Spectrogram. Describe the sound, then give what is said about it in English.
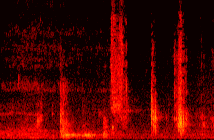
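A page being turned: several short, crisp papery swishes and rustles over a few seconds, fairly quiet, with no one speaking. “turning the page.”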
